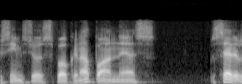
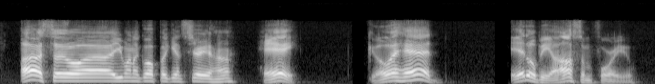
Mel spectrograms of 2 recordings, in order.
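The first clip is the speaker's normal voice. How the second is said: high, sarcastic, fake-sounding encouraging tone; 7 semitones higher than usual. Retelling how the prophet Micaiah answered King Ahab: imitating a sarcastic prophet. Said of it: "something about the way he said it tipped off".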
